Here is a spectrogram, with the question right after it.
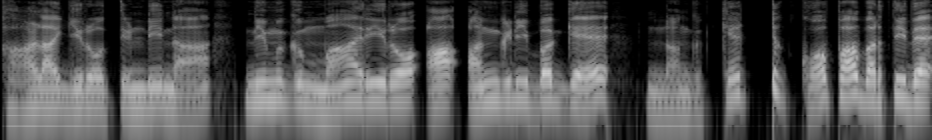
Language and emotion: Kannada, angry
